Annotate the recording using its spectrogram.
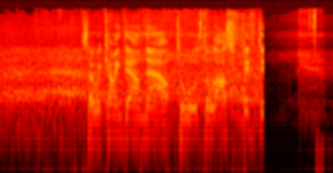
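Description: A stadium crowd cheers and chants loudly.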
